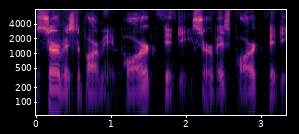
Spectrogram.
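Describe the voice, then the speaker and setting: This man puts on a character voice with a very deep, low pitch. He moves at a moderate pace, and the sound is dry and close with no echo. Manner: flat, clipped announcement.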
